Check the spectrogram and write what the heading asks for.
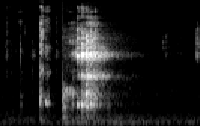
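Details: Young woman burping during a talking video; she mentions an earlier burp hurt her chest. A single short burp in a quiet room.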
